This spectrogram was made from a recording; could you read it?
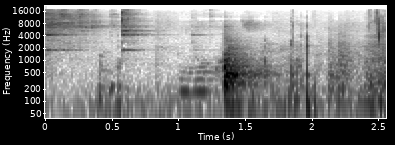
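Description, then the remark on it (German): A bottle is opened with a soft pop and hiss, followed by a few light clinks of glass against glass as people toast, with faint muffled voices in the background. “Ich mach dir auch gleich mal eins auf, ja?”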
